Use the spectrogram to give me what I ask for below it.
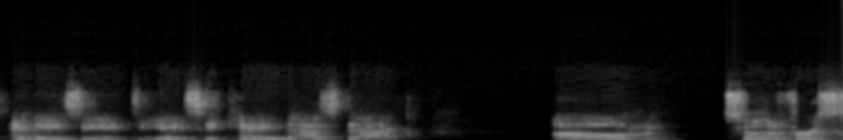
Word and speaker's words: NASDAQ: three other examples of stocks within the dow nasdaq and just in case somebody needed to know how it's pronounced nazdack nasdaq um so the first exchange to go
